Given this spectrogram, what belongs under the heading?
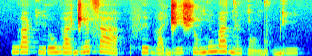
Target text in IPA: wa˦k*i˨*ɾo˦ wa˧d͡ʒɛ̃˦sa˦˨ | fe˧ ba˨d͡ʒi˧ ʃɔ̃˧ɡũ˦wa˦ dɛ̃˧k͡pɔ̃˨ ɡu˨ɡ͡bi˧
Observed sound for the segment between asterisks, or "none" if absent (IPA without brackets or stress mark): i˧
